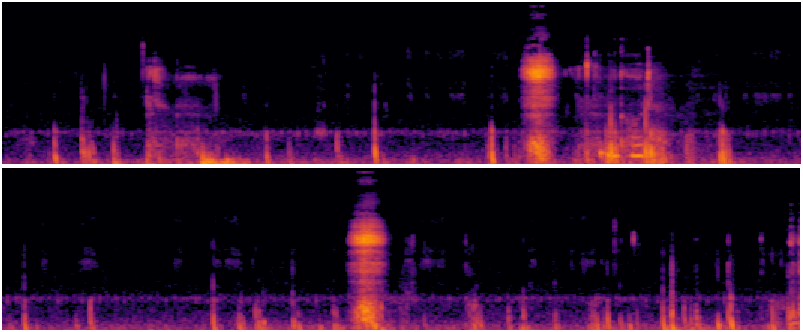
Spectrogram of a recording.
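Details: Two short, sharp sneezes about six seconds apart, with soft breathing and small mouth sounds between; sneezing.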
